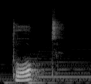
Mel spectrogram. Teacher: It says if the sound immediately preceding the ED is a voiceless sound, okay, no vibration of the vocal cords when we produce it. If it is a voiceless sound other than t, like the k in the word talked, then the ED is pronounced as t.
